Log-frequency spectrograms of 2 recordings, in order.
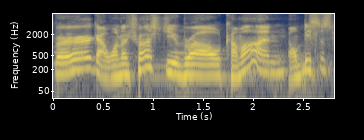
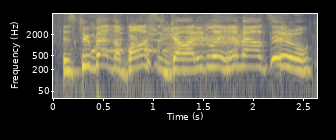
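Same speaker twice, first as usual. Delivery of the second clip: ordinary talk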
